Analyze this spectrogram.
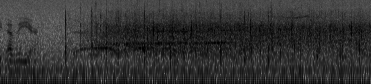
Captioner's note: applause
